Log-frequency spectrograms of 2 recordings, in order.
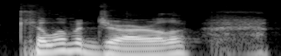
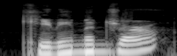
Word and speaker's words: Kilimanjaro: talk to us about, and we're going to pronounce this in a couple different ways, Kilimanjaro or Kilimanjaro.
